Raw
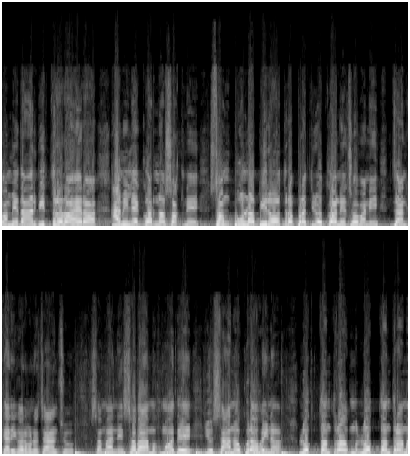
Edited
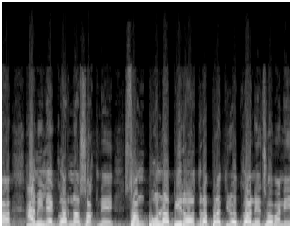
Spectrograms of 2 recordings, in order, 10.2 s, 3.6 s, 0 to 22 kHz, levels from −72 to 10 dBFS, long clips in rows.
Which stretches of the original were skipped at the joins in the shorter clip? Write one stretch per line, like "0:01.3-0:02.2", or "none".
none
